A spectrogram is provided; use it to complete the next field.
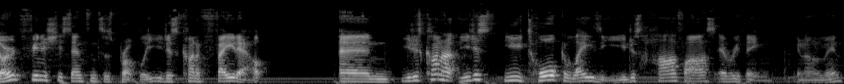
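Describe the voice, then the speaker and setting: A fairly quick Australian-accented voice with very wide pitch swings. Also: man, fairly high pitch for a man. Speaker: podcast co-host. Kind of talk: casual chat.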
